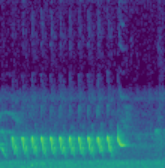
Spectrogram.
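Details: Tumba yegua, or Black-striped sparrow (Arremonops conirostris), singing outdoors in the morning: about eleven clear, evenly spaced whistled notes in quick succession, ending in a slightly longer falling note.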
